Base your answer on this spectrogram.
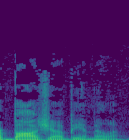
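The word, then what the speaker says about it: Gbaja-Biamila: By the way, that's it's a silent G. – It's a silent. – It's Akbar Baja Biamila.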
